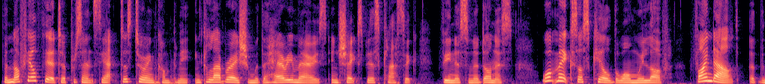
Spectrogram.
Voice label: ad theatre; nuffield theatre venus and addonis; bailrigg fm

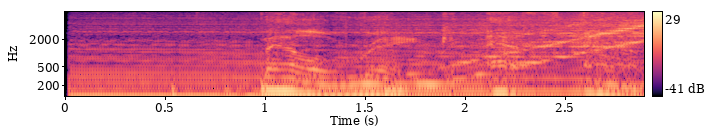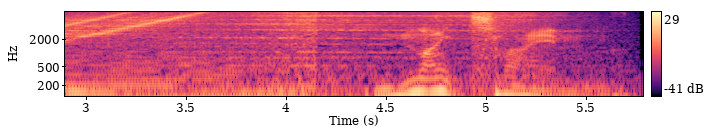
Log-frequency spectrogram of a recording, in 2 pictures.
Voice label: male, reverse bed; bfm nighttime; bailrigg fm; bfm jingles ads RSL 1994

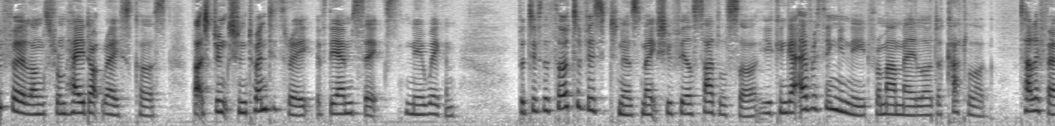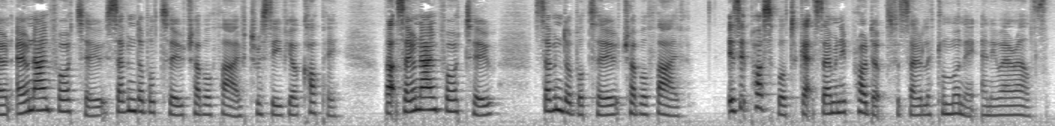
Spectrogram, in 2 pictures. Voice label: ad country leisure; robinsons country leisure (horse junkie); bailrigg fm

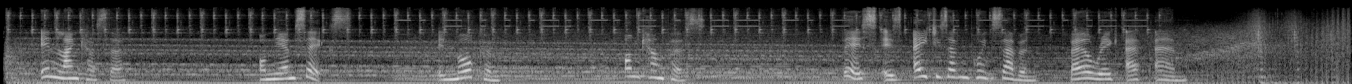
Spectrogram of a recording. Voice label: female, sweep; in lancs, m6, more, campus; bailrigg fm

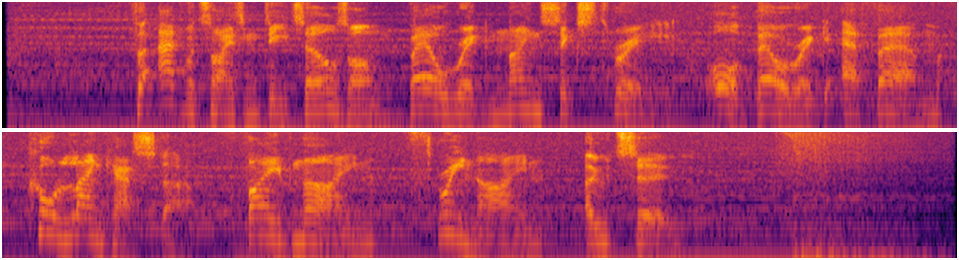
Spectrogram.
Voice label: male, sweep; adv details on bfm or b963 call; bailrigg fm

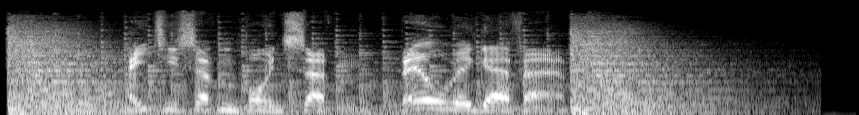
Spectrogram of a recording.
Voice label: male, double sting; bailrigg fm

